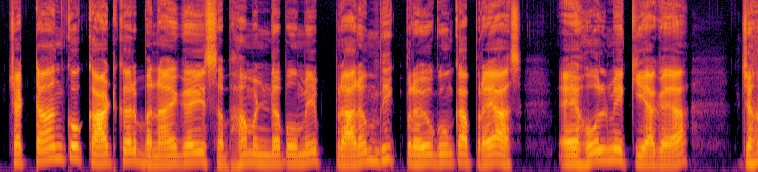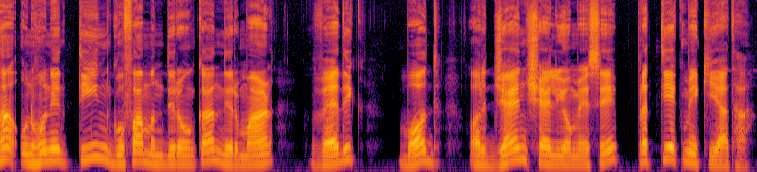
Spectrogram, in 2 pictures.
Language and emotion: Hindi, neutral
